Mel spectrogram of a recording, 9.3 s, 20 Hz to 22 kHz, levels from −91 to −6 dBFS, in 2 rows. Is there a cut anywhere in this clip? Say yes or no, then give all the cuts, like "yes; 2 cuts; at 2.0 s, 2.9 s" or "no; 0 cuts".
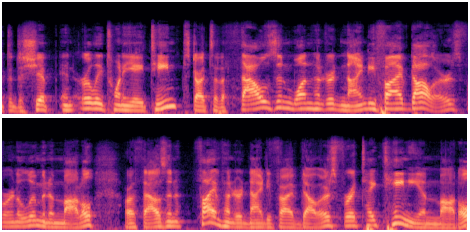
no; 0 cuts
